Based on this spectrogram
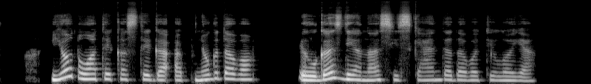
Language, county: Lithuanian, Vilnius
